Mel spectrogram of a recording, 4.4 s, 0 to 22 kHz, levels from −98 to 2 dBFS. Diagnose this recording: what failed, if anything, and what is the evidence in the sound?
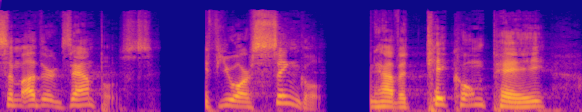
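Speech restarts abruptly at 1.48 s and 2.71 s, each time missing its first 61 to 67 ms after a pause of about a third of a second. This clipped start after a pause points to the playback device sleeping in silence and waking late.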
